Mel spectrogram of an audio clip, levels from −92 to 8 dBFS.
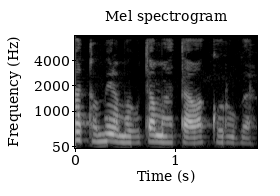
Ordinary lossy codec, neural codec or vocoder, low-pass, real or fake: none; none; 7.2 kHz; real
